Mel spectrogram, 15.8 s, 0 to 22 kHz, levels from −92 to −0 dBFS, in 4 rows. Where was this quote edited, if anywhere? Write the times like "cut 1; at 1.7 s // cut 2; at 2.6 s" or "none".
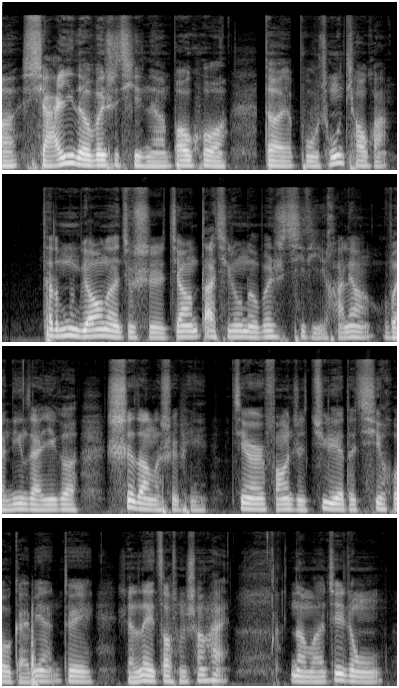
cut 1; at 2.5 s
